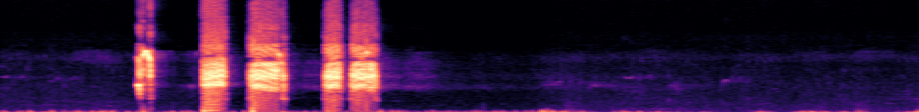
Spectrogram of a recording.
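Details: Black francolin giving a loud, harsh, grating phrase of a brief opening note followed by two pairs of rasping notes, over a steady low background rumble.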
